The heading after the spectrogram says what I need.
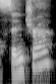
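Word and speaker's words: Sintra: Um it's called Centra. It's spelled s i n t r a.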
